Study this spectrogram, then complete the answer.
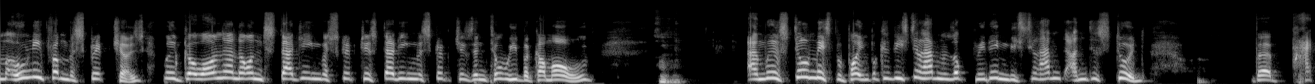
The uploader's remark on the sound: In a Zoom meeting. This episode can also be watched as a video.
